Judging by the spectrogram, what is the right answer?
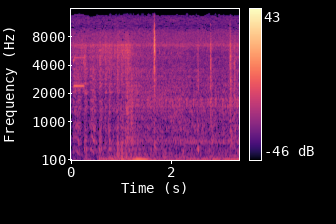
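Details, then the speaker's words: T1N Mercedes Sprinter diesel, sitting over a year and previously hard to rotate, first start: brief cranking churn, then it catches and settles into a steady, even low rumble; starts cleanly and runs well. "Well guys, success. Guys, listen to this beautiful sound. Isn't it just working beautifully? That's the way a diesel should sound like."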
